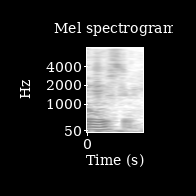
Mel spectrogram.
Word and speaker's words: Worcester: They made the first one for the, I'm going to try to say this right, the Worcester. – Oh, Worcester.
